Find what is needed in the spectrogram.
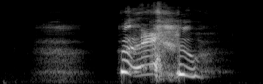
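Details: A short breath in, then a single loud voiced sneeze, deliberately induced after months without inducing; sneeze.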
